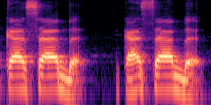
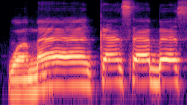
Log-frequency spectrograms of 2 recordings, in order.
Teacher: jadi hurufnya hidup dan dibaca wakaf maka sukunkan kemudian dipantulkan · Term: Qalqalah Kubro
